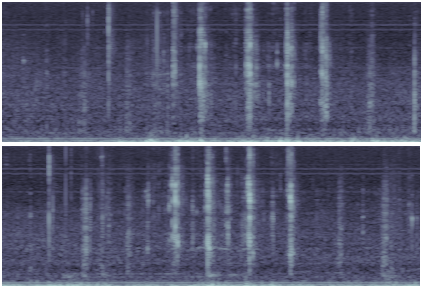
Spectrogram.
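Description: A man chewing a mouthful of food close to the microphone, with many irregular crunchy clicks, busiest from about two seconds in until near the end.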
